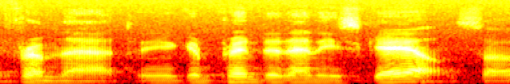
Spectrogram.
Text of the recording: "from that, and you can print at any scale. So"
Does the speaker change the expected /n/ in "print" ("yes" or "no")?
no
